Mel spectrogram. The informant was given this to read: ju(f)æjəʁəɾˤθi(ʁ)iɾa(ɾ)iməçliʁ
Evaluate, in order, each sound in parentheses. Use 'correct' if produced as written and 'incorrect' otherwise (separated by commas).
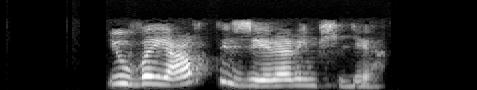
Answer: incorrect, incorrect, correct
